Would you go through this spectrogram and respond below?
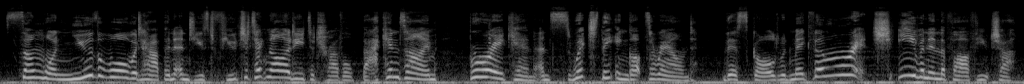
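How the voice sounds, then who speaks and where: A woman playing an eccentric, excitable, boastful young treasure hunter in a video game, chatty and theatrical with dramatic emphasis. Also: on the high side, normal speed, hardly any pauses, faint music behind. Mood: conspiratorial excitement. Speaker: game companion character.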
